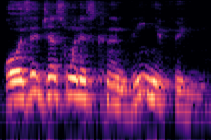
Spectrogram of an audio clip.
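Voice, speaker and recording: A man performing a spoken-word poem to a woman in a measured, dramatic, pleading delivery. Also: fairly high pitch, very animated, dark tone. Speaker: podcast host performing a poem. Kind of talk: spoken-word poetry recital. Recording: roomy echo.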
